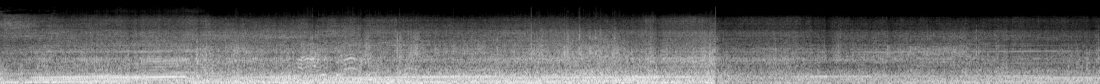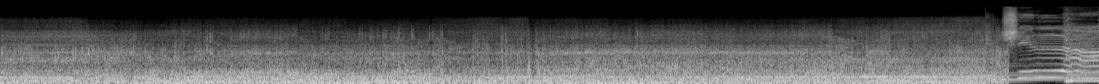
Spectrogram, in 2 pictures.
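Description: Motorcycle engine accelerating from the rider's seat, its pitch rising over the first couple of seconds and then climbing more gradually, with heavy wind rumble on the microphone. About seven seconds in the overall level drops abruptly and the engine carries on at a steady cruise.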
